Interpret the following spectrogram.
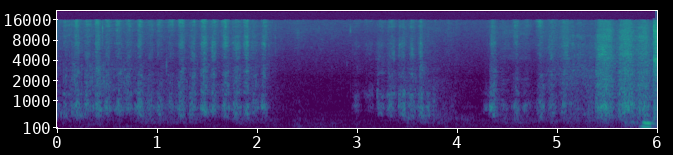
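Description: Faint scratchy strokes of a paintbrush working a thin glaze onto canvas for about two seconds, then near quiet with a soft click.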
